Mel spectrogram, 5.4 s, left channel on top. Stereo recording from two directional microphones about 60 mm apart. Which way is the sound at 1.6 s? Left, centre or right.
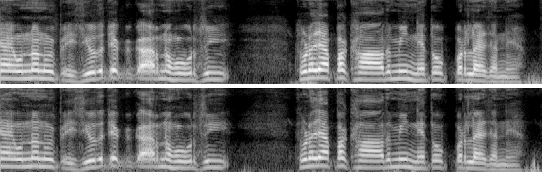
Right.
